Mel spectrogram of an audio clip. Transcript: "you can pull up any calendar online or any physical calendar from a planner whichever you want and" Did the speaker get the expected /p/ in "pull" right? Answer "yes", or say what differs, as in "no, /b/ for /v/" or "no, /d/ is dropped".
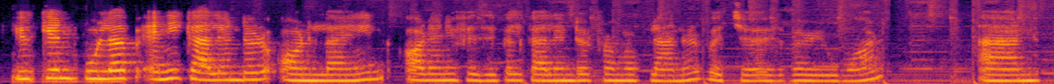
yes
